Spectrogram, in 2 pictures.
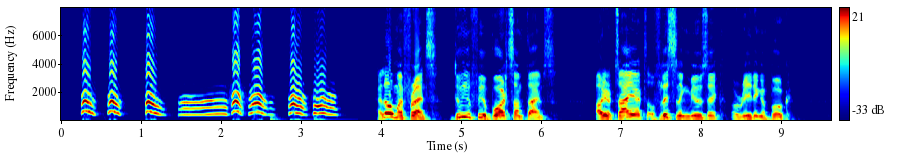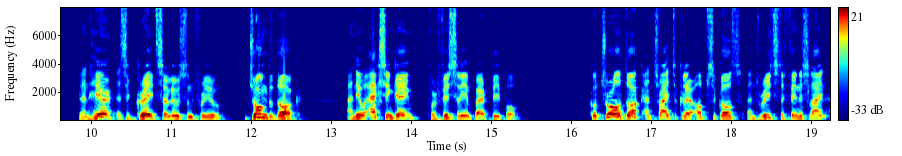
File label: Advertisement; ACEone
